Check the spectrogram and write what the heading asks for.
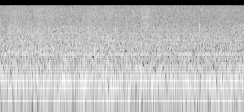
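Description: Steady low hum and rumble of a theatre hall's room tone, with a faint steady whine above it.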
